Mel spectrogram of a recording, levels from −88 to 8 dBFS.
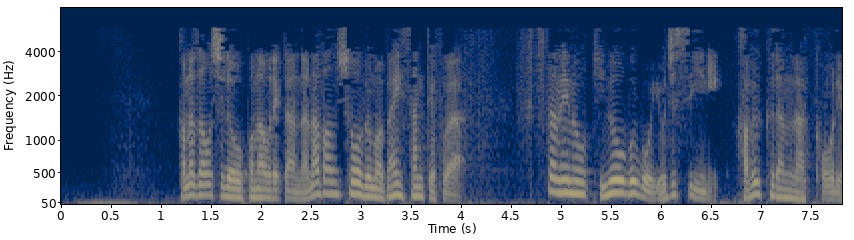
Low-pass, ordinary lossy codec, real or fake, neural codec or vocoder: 7.2 kHz; MP3, 24 kbps; fake; codec, 16 kHz, 0.5 kbps, X-Codec, HuBERT features, trained on balanced general audio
